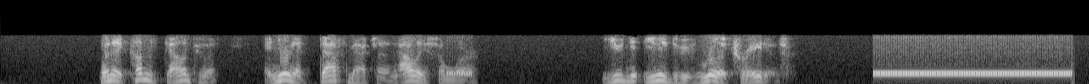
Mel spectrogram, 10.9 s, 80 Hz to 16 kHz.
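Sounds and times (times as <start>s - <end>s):
speech: 1.0s - 4.8s, 6.0s - 8.0s
telephone call tone beep: 8.7s - 10.8s.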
